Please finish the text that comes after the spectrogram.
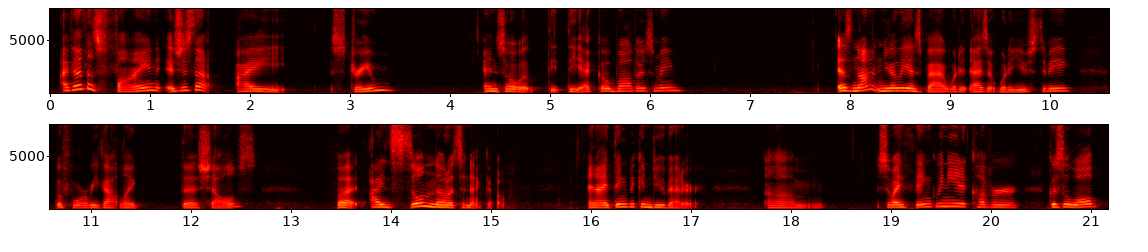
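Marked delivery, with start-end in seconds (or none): none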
